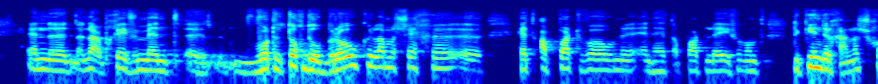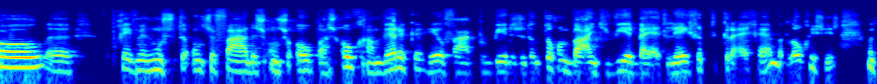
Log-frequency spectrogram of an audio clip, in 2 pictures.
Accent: Gelderland, Netherlands; ik ben opgegroeid in het kamp. En in 1963 zijn we uit de Bruinhorst vertrokken.

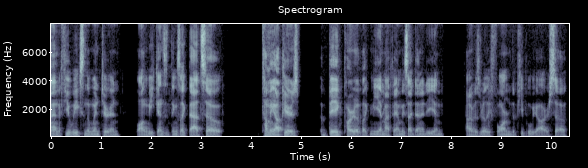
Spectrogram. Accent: Fort Wayne, Indiana, United States; also born or lived in Ann Arbor; I mean, so I was born in Ann Arbor, but then most of my life was spent growing up in Fort Wayne.

